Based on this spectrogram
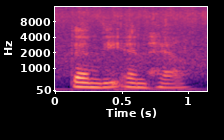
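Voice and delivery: ordinary delivery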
